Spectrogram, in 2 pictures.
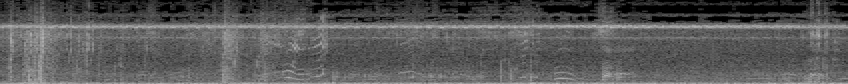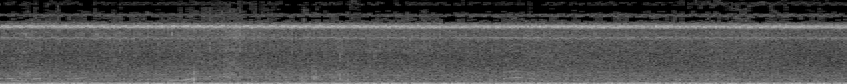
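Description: Young long-tailed macaques giving short squeaky calls that rise and fall in pitch, several in the first four seconds, over a steady high-pitched insect drone and a low rumble.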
